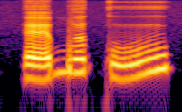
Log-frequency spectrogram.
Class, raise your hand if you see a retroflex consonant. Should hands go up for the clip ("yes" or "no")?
no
